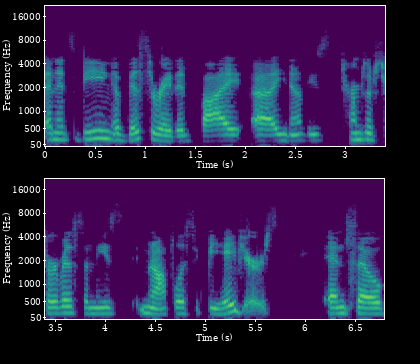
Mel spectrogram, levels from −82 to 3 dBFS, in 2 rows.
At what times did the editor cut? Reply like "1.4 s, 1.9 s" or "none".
none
